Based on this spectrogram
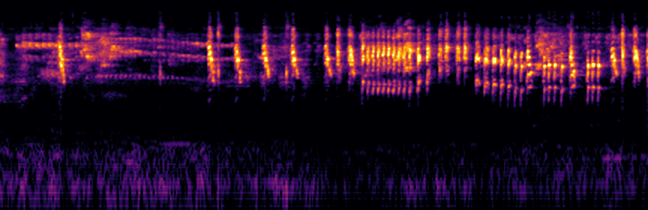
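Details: Captive Javan long-tailed shrike giving mimicry material called tengkek buto, kuntilanak and greja in petir style: scattered sharp high chips and short whistles, building into dense rapid trills and chattering bursts over a low background hum.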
